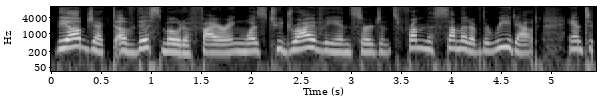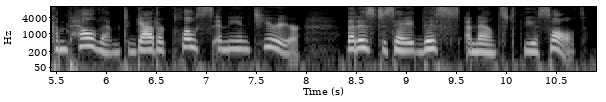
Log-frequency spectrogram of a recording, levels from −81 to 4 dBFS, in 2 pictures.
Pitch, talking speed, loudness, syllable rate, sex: 230 Hz, 200 wpm, -21 LUFS, 5.2 syllables/s, female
